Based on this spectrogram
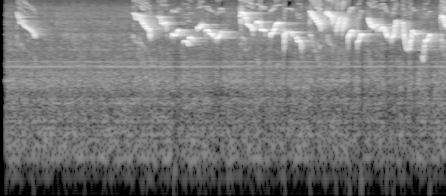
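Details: White-eye singing: a lone high downslurred note, a pause, then a rapid run of sweet, high, tumbling chirps and warbles that climb and fall, with a steady faint hum underneath.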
